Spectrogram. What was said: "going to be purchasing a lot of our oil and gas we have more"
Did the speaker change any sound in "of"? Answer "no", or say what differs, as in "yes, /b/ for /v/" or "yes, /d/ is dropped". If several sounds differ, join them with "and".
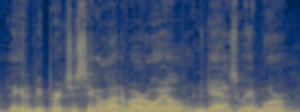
no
